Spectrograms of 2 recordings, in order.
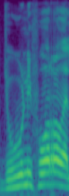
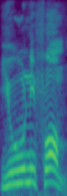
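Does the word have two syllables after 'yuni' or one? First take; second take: two; one. First: The ending is split into two syllables, 'forum'. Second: The ending is a single syllable, 'form'. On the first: The speaker calls it wrong. "യൂണിഫോറം അല്ല" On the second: The speaker calls it right. "യൂണിഫോം അങ്ങനെ പറയണം"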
